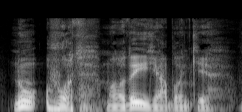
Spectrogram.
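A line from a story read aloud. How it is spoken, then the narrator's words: Exasperated sigh. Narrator (Russian): вздохнув от его непонятливости, сказал бобер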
